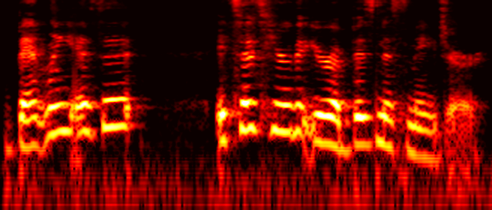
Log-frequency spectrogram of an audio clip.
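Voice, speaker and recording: A woman's voice: medium pitch, expressive, normal speed, mellow, voice pushed up, close to an everyday voice. A woman voicing a stern, exasperated female college professor with a firm, controlled manner in an audiobook. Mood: strained patience.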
